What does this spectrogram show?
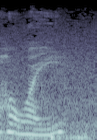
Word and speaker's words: Hawaii: are The Originators of Hawaii Hawaii that's the proper way to say it and um they think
